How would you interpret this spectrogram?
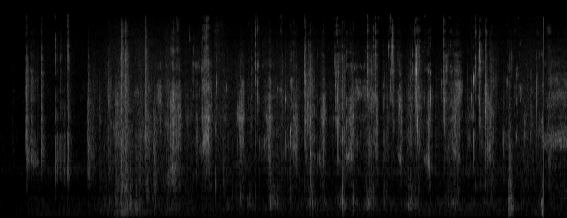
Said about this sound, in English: so we've we've taken a bite of these Oreos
